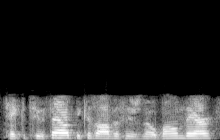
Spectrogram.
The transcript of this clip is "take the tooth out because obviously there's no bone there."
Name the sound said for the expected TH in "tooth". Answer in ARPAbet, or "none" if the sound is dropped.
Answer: TH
